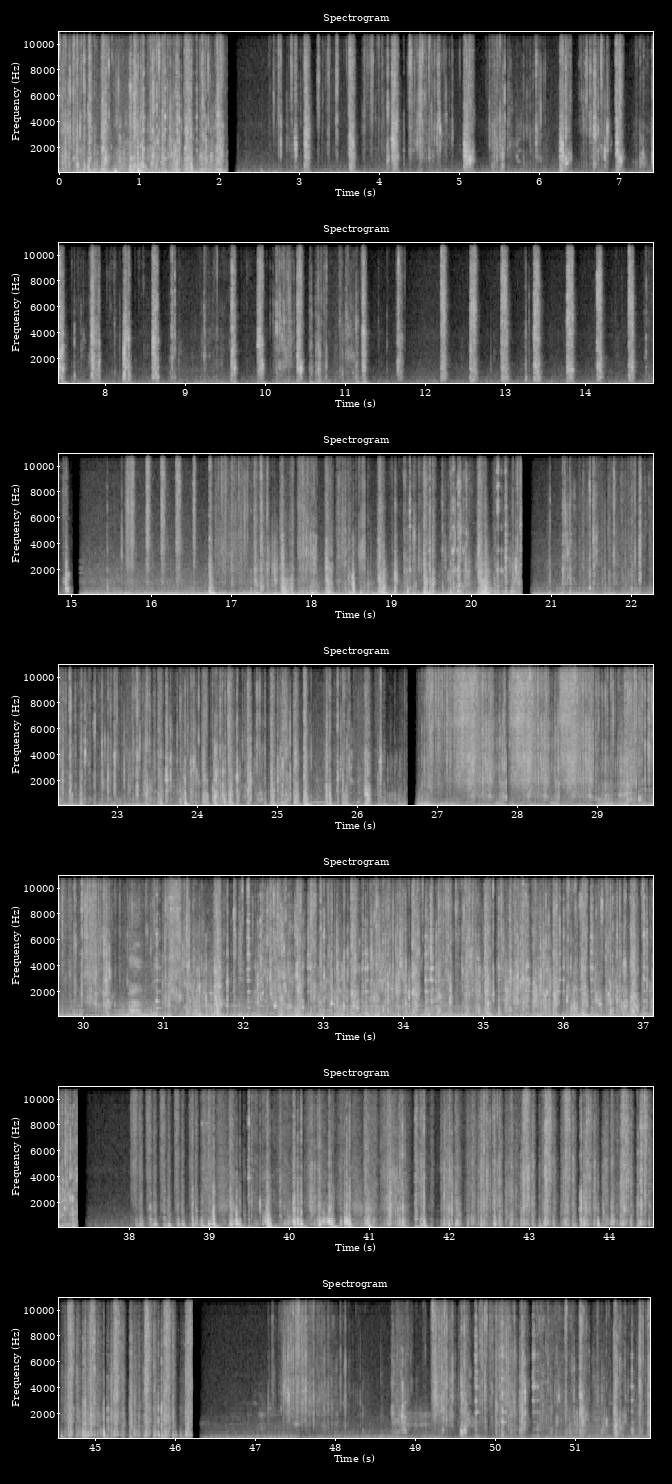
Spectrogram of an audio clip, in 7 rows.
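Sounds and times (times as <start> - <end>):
slime crackling and popping: 0.0 - 11.8, 16.8 - 37.4.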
